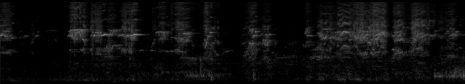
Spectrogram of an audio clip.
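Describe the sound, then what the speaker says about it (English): Lorikeets chirping and chattering in bursts of high, squeaky calls in botanical gardens in Bendigo, Victoria, Australia, fairly close, with brief pauses between flurries. "These are lorikeets, the birds that are chirping."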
